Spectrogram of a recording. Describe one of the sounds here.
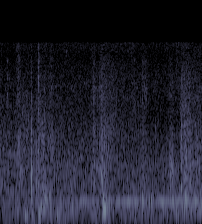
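Footsteps run over sand.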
